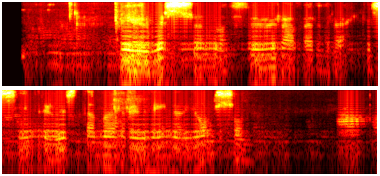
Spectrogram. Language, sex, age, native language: Icelandic, female, 40-49, Icelandic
